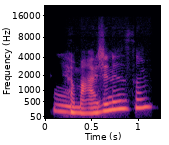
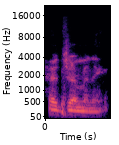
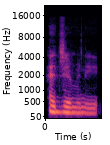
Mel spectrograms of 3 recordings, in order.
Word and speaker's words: hegemony: Homogenism.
